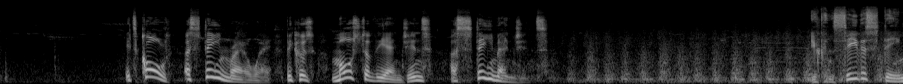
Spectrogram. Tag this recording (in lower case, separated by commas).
speech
